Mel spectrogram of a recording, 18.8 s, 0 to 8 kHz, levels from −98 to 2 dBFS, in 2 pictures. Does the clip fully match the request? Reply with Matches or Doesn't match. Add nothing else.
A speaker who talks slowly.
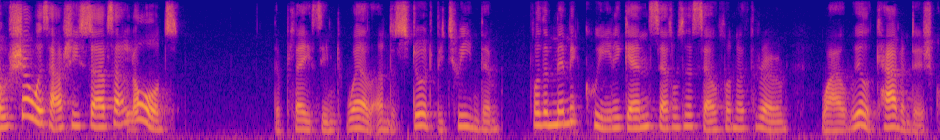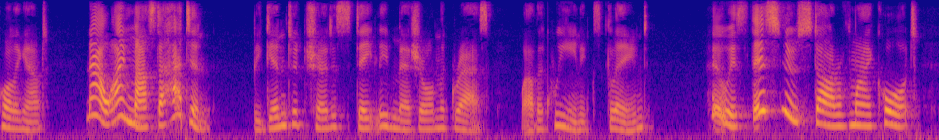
Doesn't match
